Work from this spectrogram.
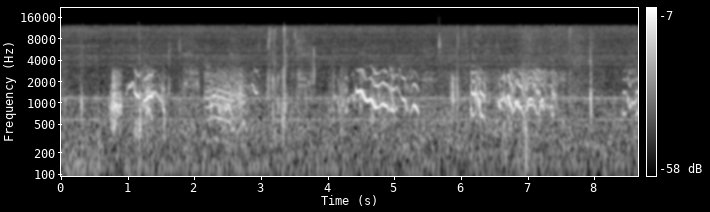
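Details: Squeaky, warbling whimpers from a newborn Dachshund puppy at the birth of the litter's third pup, a run of short wavering cries spread across the whole stretch over a soft steady hiss.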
